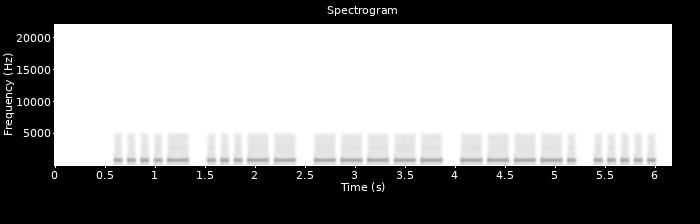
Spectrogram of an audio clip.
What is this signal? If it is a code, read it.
Morse code, heard as a keyed tone, about 18 wpm, 800 Hz. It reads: 43095
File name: cours-du-lundi files / cours-1594--teste-chiffre-vitesse-17mpm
